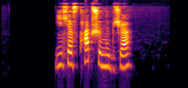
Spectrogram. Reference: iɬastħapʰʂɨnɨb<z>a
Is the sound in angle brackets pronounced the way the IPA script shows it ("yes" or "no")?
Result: no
